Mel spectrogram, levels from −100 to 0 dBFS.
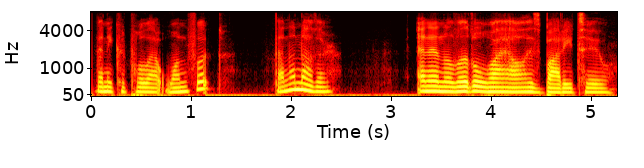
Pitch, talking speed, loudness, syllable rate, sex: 165 Hz, 195 wpm, -17 LUFS, 6.0 syllables/s, female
